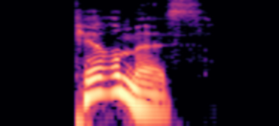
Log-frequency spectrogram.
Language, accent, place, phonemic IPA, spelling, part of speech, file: German, Germany, Berlin, /ˈkɪrməs/, Kirmes, noun, De-Kirmes.ogg
- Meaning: fair, funfair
